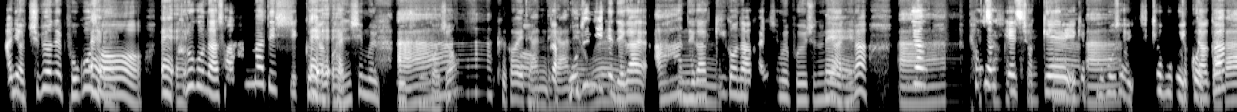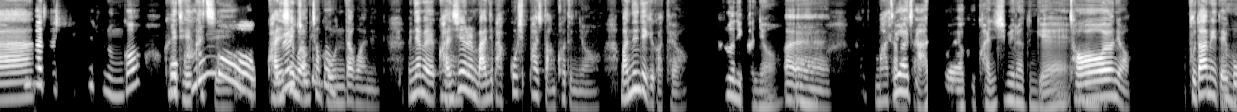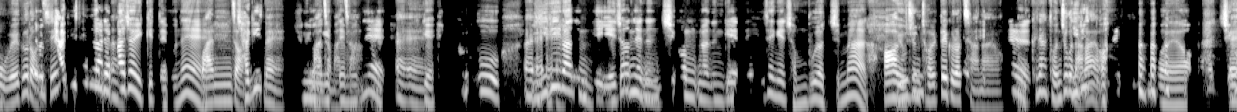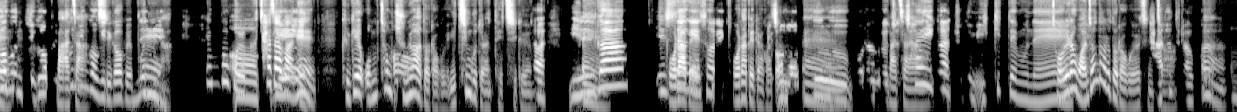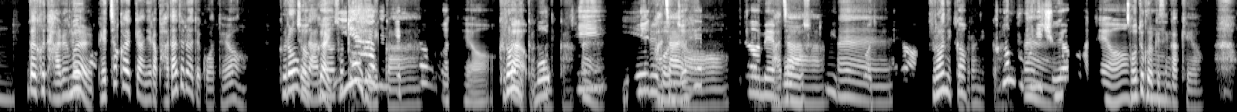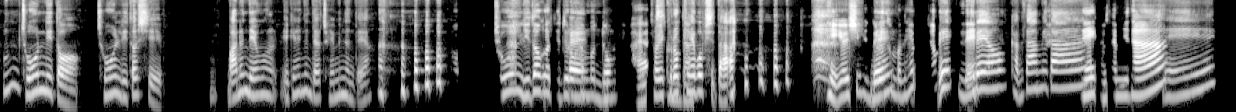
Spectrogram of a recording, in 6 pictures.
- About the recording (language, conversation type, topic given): Korean, unstructured, 좋은 리더의 조건은 무엇일까요?
- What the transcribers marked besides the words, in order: distorted speech; other background noise; tapping; gasp; laugh; gasp; laugh; laugh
